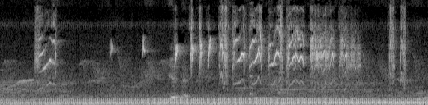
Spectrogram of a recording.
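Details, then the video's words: Young sogon singing energetically in a continuous 'ngleper' style: rapid, high, sharp chirps and short whistled notes, some rising, in dense bursts over a steady low hum. "Burung Sogon muda Gacorr ful ngleper"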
